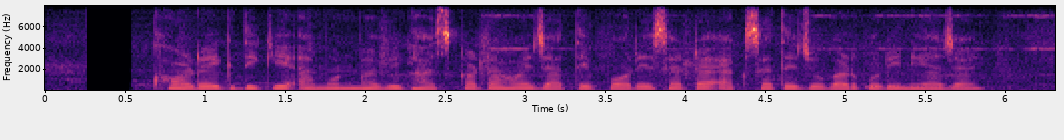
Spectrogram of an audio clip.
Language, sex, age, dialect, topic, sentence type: Bengali, female, 18-24, Western, agriculture, statement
